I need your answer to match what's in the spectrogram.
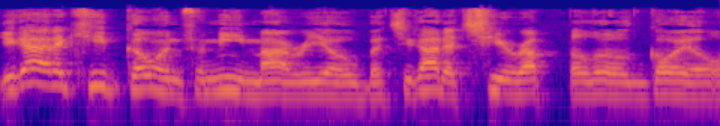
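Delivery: put-on Brooklyn accent character voice. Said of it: "everybody sounds like, like, a Brooklyn".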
